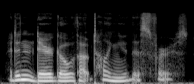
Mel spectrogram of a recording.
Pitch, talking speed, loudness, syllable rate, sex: 185 Hz, 280 wpm, -15 LUFS, 6.4 syllables/s, female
